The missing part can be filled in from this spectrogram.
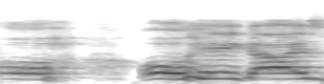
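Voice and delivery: mock very loud, very slow, drawn-out, eager, excited tone. Retelling how John greeted visitors from his hospital bed: imitating John's excited greeting. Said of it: "like all excited".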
